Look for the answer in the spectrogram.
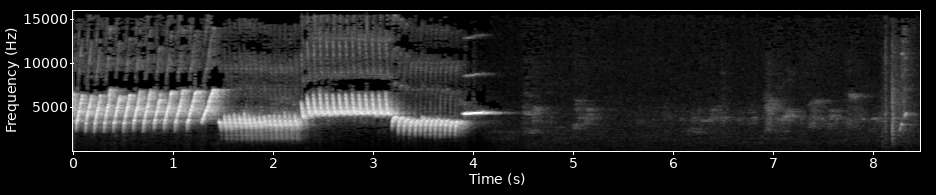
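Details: Four seconds of rapid trilled tours from a Belgian canary, jumping between higher and lower pitches in a lazy song, then near silence with faint distant chirps.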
